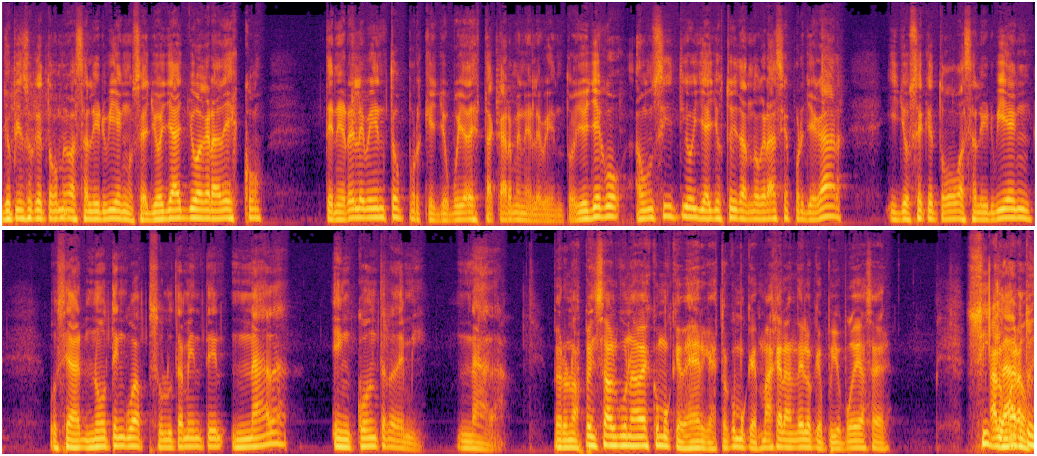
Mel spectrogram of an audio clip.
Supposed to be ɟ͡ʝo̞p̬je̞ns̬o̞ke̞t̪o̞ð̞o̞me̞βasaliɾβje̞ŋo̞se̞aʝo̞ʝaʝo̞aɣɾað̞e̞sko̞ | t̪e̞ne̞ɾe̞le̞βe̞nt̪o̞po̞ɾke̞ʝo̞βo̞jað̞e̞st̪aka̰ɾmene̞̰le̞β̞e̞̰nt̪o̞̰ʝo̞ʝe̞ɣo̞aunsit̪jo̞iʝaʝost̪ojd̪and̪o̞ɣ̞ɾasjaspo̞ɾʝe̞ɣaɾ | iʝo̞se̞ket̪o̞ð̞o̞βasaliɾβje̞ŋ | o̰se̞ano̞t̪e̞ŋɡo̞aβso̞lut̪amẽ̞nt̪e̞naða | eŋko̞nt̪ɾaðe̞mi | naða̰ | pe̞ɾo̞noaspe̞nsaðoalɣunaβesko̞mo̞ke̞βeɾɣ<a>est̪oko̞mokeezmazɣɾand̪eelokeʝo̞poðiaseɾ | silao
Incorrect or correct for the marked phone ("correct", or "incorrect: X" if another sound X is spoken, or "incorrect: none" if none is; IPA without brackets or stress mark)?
correct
